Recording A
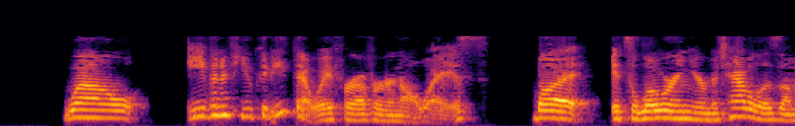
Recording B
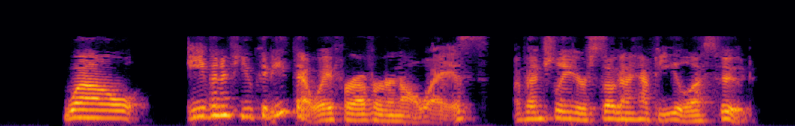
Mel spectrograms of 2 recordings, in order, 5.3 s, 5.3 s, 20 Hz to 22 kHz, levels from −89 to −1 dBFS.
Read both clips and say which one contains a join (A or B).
B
